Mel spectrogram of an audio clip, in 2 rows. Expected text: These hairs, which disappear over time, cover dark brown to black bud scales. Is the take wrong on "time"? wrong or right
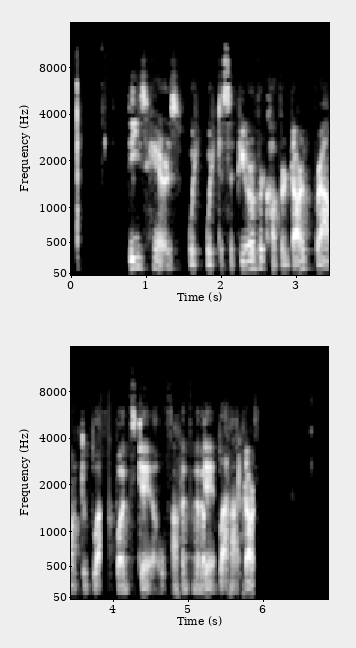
wrong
